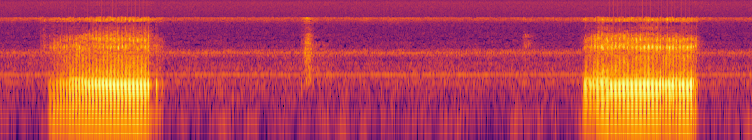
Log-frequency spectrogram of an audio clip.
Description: My Frenchie, Blue, getting her nap on. 😴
